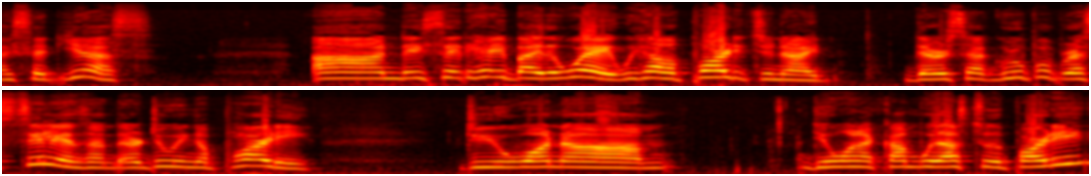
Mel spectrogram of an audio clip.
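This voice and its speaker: An animated tone with an Argentine accent, moderate pace, ordinary pitch variation and long, frequent pauses. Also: woman, high pitch for a woman. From Argentina, Buenos Aires. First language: Spanish. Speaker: vlogger. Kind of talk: casual storytelling.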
